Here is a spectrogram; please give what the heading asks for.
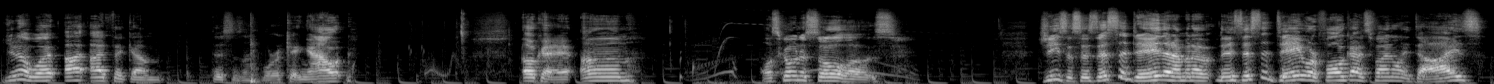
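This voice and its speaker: Rambling, excitable male game streamer. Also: on the high side, takes it slowly, long pauses, soft background music. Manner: rambling, self-correcting, swears often; excitable, bursts into laughter. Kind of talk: casual gameplay commentary.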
